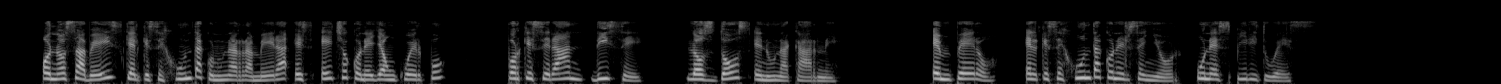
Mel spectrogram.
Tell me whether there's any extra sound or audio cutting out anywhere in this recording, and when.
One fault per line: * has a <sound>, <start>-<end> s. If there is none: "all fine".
all fine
